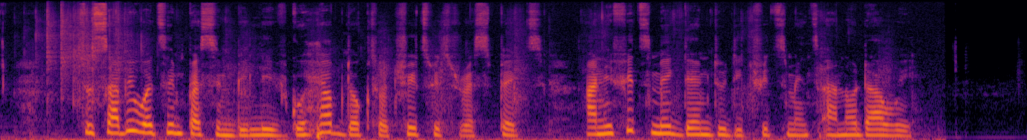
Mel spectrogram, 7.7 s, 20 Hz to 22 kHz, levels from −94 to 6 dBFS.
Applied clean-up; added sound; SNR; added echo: none; Chewing, mastication; 16 dB; none.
